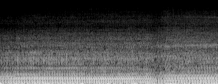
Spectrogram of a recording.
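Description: Royal Enfield Meteor 350's single-cylinder engine running under way, its pitch climbing gradually with a brief dip about one and a half seconds in.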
